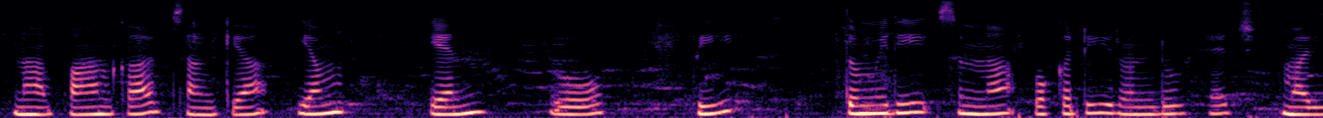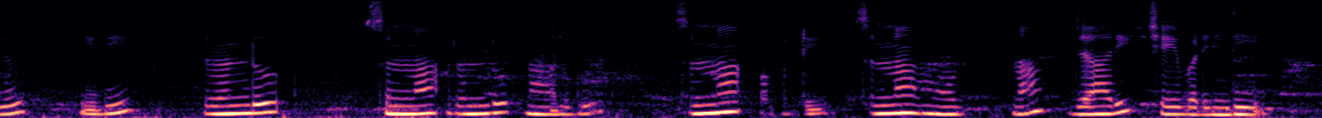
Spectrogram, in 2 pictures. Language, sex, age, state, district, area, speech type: Telugu, female, 30-45, Andhra Pradesh, Nellore, urban, read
